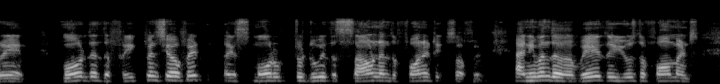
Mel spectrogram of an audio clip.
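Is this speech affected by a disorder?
No.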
